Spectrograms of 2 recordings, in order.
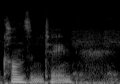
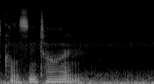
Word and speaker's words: Constantine: to read Constantine now well con it's Constantine I've been tricked into media into like calling him Constantine CU of Keanu Reeves but that's not how you say his name and you can't trick me Universe it's Constantine like line and I want to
